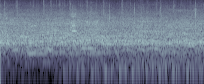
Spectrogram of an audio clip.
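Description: Basketball arena crowd cheering steadily after a made basket, with scattered shouts.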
